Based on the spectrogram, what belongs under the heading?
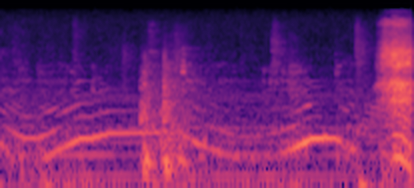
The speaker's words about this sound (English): Ready, yeah, let's try to stick it in here. Okay, the tumbler. The tumbler went. Oh, that's good. Okay, let's see if I can get that door open.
